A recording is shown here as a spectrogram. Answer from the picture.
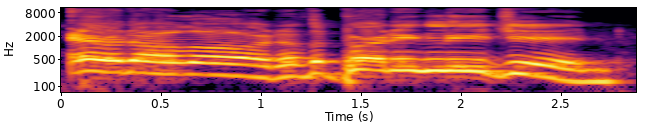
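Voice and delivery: high, slow, grandiose demon lord boast; booming Jaraxxus. Retold or imitated. Friend quoting a game boss to his co-host, grandiose boom. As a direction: announce yourself like a towering demon lord. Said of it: "I love that fucking voice line".

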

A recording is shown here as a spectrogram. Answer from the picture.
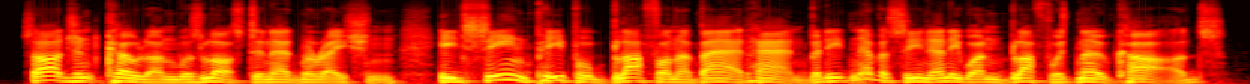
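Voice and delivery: ordinary delivery

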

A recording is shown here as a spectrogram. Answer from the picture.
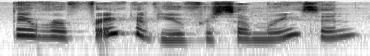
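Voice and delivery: put-on high child voice; gentle girl. A narrator's reading. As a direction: explain kindly to a hurt bird. Annie talks gently to the raven.

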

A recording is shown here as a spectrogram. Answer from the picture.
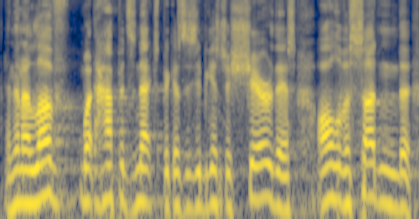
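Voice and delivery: usual speaking voice

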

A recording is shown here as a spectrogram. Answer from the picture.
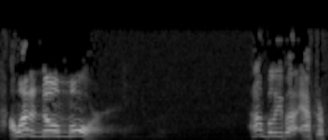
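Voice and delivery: loud, rising preacher's cry; full-force sermon delivery; preaching. Acted. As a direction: preach it out to the congregation.

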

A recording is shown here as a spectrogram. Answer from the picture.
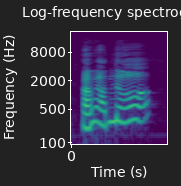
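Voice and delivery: put-on very high squeaky child denial; guilty boy insisting he's not crying. Son denies, voiced high.

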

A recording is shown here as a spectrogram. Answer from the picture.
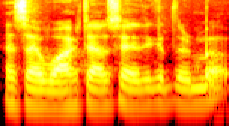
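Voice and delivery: normal talking voice

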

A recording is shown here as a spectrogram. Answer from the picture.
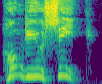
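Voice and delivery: high, loud demand across a distance; calling out. A narrator's reading. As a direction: shout the question out to the crowd. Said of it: "Jesus called out".

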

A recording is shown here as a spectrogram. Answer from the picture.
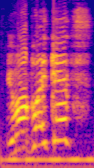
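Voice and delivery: lightly voiced maid, high and loud; movie maid. Maid offering blankets to a guest, high calling voice. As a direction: call it out high through a hotel door. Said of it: "and the maid goes".

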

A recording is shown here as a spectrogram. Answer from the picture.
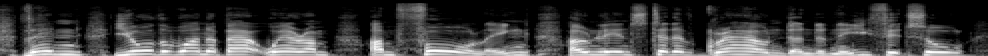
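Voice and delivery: high, anxious character voice; frightened guard. Acted.

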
